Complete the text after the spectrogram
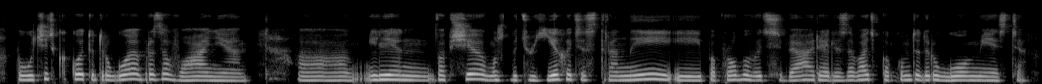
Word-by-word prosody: получить 210 +4 0
какое-то 235 -2 +1
другое 210 +4 +2
образование. 190 -6 -1 0.5
А, 185 -1 -3
или 220 +1 +5 0.3
н - - -8
вообще, 225 +3 +2
может 200 0 -2
быть, 200 +1 -3
уехать 215 +4 +2
из 200 - -2
страны 215 +4 +2
и 185 -1 0
попробовать 195 +1 -2
себя 195 +2 -2
реализовать 195 +2 -1
в - - -20
каком-то 205 +2 -2
другом 195 -1 +1
месте. 180 -1 -4
200 Hz, 120 wpm, -26 LUFS, 190-215 Hz, 0.5 s, или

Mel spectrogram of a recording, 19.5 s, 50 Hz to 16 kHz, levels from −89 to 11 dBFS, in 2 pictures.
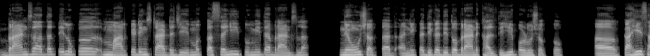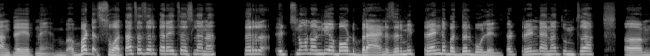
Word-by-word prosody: ब्रँडच 155 +5 +2
आता 175 +1 -1
ते 170 - -1
लोकं 180 -1 -1
मार्केटिंग 155 +3 0
स्ट्रॅटेजी, 145 -2 0
मग 155 +3 -3
कसंही 165 +4 +1
तुम्ही 155 0 -2
त्या 160 -1 0
ब्रँड्सला 140 0 -2 0.5
नेऊ 155 +2 +5
शकतात. 130 -4 -2
आणि 130 +4 -3
कधी-कधी 150 0 0
तो 160 -1 +3
ब्रँड 140 0 +3
खालतीही 140 +4 +1
पडू 145 -2 +1
शकतो. 120 -1 -7 0.5
अ, 120 - +1 0.4
काही 160 +4 +5
सांगता 130 -6 0
येत 120 -1 +1
नाही. 105 -3 -6 0.2
ब - - -5
बट 245 -1 +5
स्वतःच 165 - +2
जर 240 -1 +1
करायचं 215 0 +1
असलं 210 0 -3
ना, 180 0 0 0.5
तर 215 +1 +2 0.4
it's 185 -1 -3
not 230 +1 -2
only 225 0 +3
about 210 -2 +2
brand 155 +1 +4
जर 185 +2 +1
मी 220 - +1
ट्रेंड 210 +3 +2
बद्दल 195 +1 +1
बोलेल. 135 -6 -2
तर 175 - -1
ट्रेंड 195 +4 -1
आहे 195 -2 +2
ना 195 +2 0
तुमचा 200 0 +1
अ, 145 -6 -2
160 Hz, 150 wpm, -23 LUFS, 145-190 Hz, 0.5 s, नेऊ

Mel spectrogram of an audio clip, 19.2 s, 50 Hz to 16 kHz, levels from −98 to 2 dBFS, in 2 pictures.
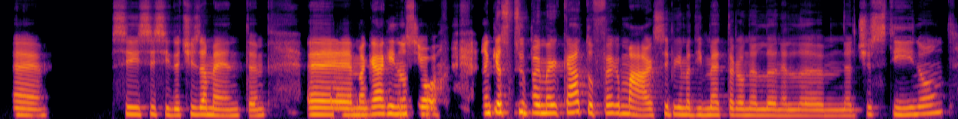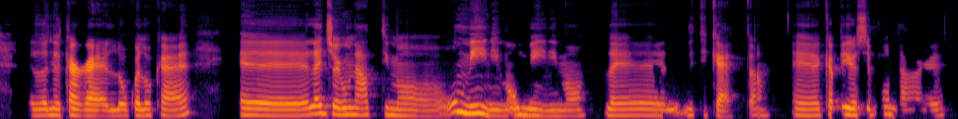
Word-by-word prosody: Eh. 190 -2 +2 0.7
Sì, 215 -2 0
sì, 210 +1 -3
sì 200 -1 -3
decisamente. 185 -2 0 0.4
Ehm, 200 -1 +6
magari 220 +3 +6
non 220 0 +3
so 215 -1 +2 0.5
anche 250 +2 +5
al 260 0 +4
supermercato 255 +1 +4
fermarsi 225 -6 +2
prima 205 -1 -1
di 195 0 -4
metterlo 195 0 -1
nel 185 -1 -2
nel 175 0 -4
nel 175 0 -7
cestino, 210 +5 -3 0.4
uhm, 180 - -7
nel 185 -1 -2
carrello, 175 -2 +2
quello 180 0 -3
che 180 0 -3
è, 180 +7 -3 0.5
ehm, 185 -1 0
leggere 225 -3 +1
un 205 0 0
attimo, 185 -4 -6
un 280 -1 +3
minimo 205 -9 +1
un 200 +1 -2
minimo 170 -1 -6 0.2
l'e 185 0 -4 0.3
l'etichetta 185 -1 -7 0.2
e 180 -1 -5
capire 205 -1 0
se 190 - -8
può 220 +2 -10
andare 175 -2 -12
195 Hz, 130 wpm, -23 LUFS, 180-210 Hz, 0.7 s, Ehm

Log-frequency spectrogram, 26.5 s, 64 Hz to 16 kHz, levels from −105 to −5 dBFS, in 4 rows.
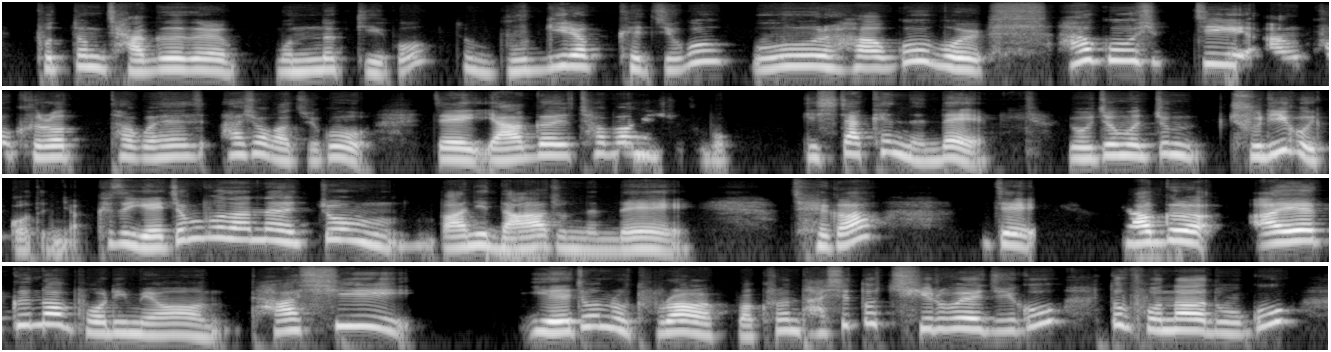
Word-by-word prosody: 보통 215 +2 -4
자극을 190 -1 +1 0.2
못 175 -1 -6
느끼고 195 - -7
좀 185 -6 -10
무기력해지고 230 - -3
우울하고 225 +6 +1
뭘 205 -7 +3 0.4
하고 345 +3 +1
싶지 290 -4 -3 0.2
않고 220 +4 -9
그렇다고 205 -2 -3
해 210 +1 -2
하셔 235 +1 -3
가지고 165 +2 -4 0.3
이제 175 -2 +1
약을 195 +7 +4
처방해 250 -1 -3
주고 205 - -16 0.3
먹기 200 - -8
시작했는데 195 - -1 0.4
요즘은 215 +4 0
좀 230 -3 -4 0.2
줄이고 240 +7 0
있거든요. 170 0 -9
그래서 220 0 -5
예전보다는 275 - +1
좀 265 -9 -2 0.2
많이 185 +4 +3
나아졌는데 155 -3 +1 0.5
제가 205 - +3 0.5
이제 210 -2 +1 0.5
약을 240 0 +8 0.2
아예 245 +5 +8
끊어 340 +1 +3
버리면 185 -4 -3
다시 260 +4 -1 0.6
예전으로 225 +3 +2
돌아가고 205 -4 +3
막 165 -1 -6
그럼 235 0 -5
다시 330 +7 -8
또 370 -1 -5
지루해지고 265 - -2 0.2
또 340 - -2
번아웃 245 -4 +4
오고 300 - -3
220 Hz, 270 characters per minute, -23 LUFS, 190-260 Hz, 0.6 s, 약을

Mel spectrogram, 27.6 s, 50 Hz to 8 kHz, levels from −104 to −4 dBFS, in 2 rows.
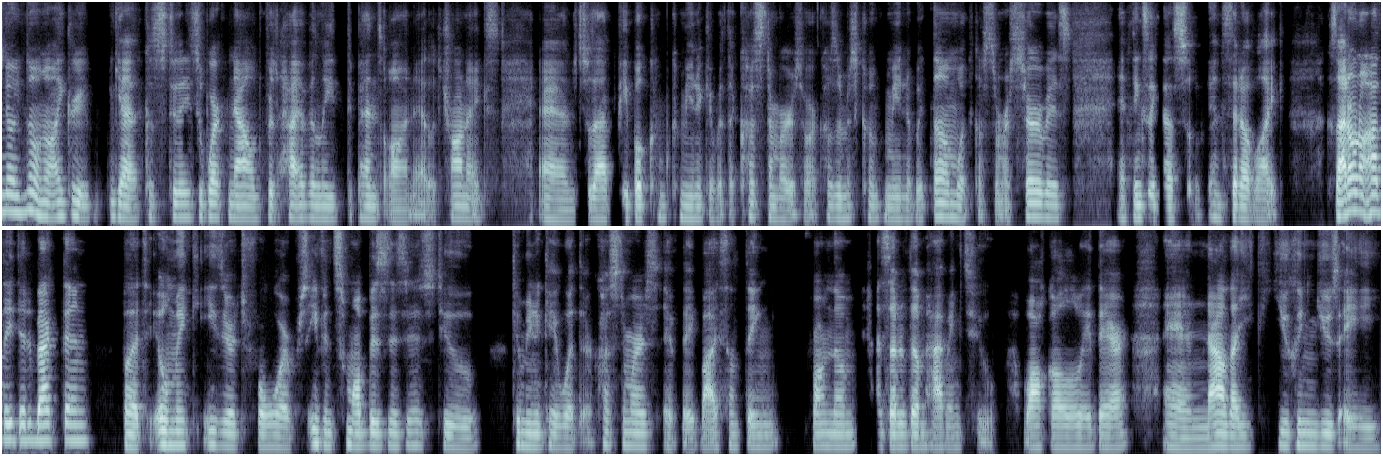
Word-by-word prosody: no 180 -1 +2
no 180 +1 +1
no, 135 - +1
I 125 - +2
agree. 135 -4 -2 0.2
Yeah, 120 -5 +3
'cause 120 +2 -7
today's 130 -1 -2
work 130 -1 +1
now 120 -1 +4
will 125 -2 -3
heavily 120 -2 -1
depends 120 -2 -4
on 105 0 -4
electronics 120 -2 -4 0.4
and 105 -2 -2
so - - -7
that 110 0 +3
people 120 -1 +1
can 120 +1 -13
communicate 115 -2 -7
with - - -10
their - - -12
customers 120 -4 -5
or - - -6
customers 115 0 -8
communicate 115 -2 -8
with 110 +1 -9
them 135 -1 +2
with 110 - -5
customer - - -9
service 125 -3 +2 0.5
and - - -8
things 120 0 -1
like 120 - -2
that, 115 -1 0
so - - 0 0.2
instead 125 -1 -2
of, 110 - +3
like 105 -1 -3 0.4
'cause - - -5
I - - +14
don't 190 - +10
know 185 - +8
how 180 - +8
they 175 0 +2
did 170 -1 +1
it 175 - -6
back 175 +1 +7
then, 170 -1 +1 0.3
but 110 -2 +3
it'll 135 0 +4
make 130 0 -3
easier 125 -3 -1
t - - -13
Forbes 115 -1 -1
even 135 -4 -2
small 120 -1 +2
businesses 125 0 -3
to 105 -3 -5 0.3
communicate 120 -1 -3
with 110 -1 -3
their - - -12
customers 125 -2 -3
if - - -9
they - - -4
buy - - +1
something 115 -1 -6 0.3
from 120 0 -1
them 115 +1 -3 0.2
instead 115 -1 +3
of 115 - -2
them 115 0 +3
having 110 -2 0 0.2
to - - -13 0.3
walk 110 0 +4
all 110 0 +2
the 110 - -1
way 110 -1 -2
there. 110 +1 0 0.3
And 105 -3 -2
now 120 +2 +9
that 110 -1 +4
you 115 - -8
c - - -23 0.2
you 125 -2 -4
can 120 -1 -3
use 115 0 -2
a, 105 0 -5
120 Hz, 195 wpm, -25 LUFS, 110-125 Hz, 0.5 s, I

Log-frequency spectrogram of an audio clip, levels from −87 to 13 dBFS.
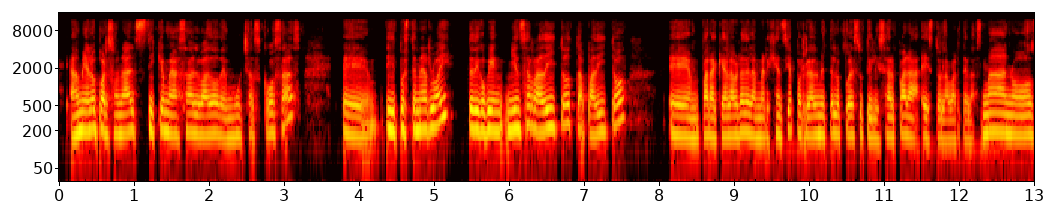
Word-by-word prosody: A 175 - +3
mí 200 +1 +5
en 200 - +3
lo 215 0 +2
personal 190 -1 +1
sí 210 0 -1
que 210 - -1
me 190 -2 +2
ha 180 - -1
salvado 180 0 +1
de 165 -2 -3
muchas 165 +1 -6
cosas, 260 - -3 0.5
em, 180 +5 -1
y 210 -2 +5
pues, 215 -1 0
tenerlo 215 +1 +3
ahí, 355 +8 +1
te 225 - +3
digo, 205 -1 +5
bien 205 +1 +3
bien 215 +2 +4
cerradito, 230 +3 +2
tapadito, 200 - -1 0.5
em, 170 -3 0
para 170 0 +1
que 170 +2 -3
a - - +2
la 170 0 +1
hora 190 +2 +1
de 190 - +2
la 175 - 0
emergencia, 165 +5 -4
pues, 185 -2 -4
realmente 175 +1 -1
lo 180 - -1
puedes 175 0 -2
utilizar 165 -1 -3
para 170 -1 0
esto, 160 -1 -5
lavarte 145 0 -5
las - - -12
manos, 180 -2 +1
185 Hz, 200 wpm, -23 LUFS, 170-210 Hz, 0.5 s, mí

